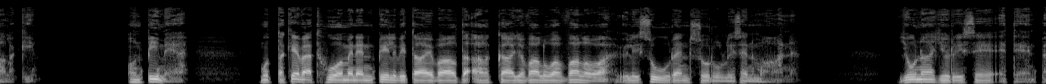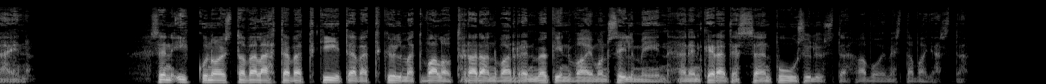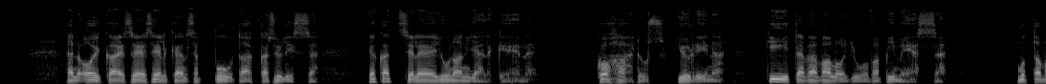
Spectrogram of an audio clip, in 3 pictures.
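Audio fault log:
18.44 to 18.86 s, zipper noise: the level drops by roughly 10 dB in coarse unsmoothed steps, around 200 per second, each leaving a tiny click, so a fine buzzy ticking rides the sound during the change, unlike a clean fader move.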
